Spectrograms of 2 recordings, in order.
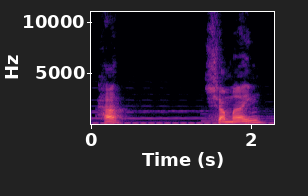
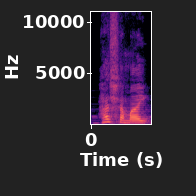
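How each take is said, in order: First: There is a pause between ha and shamayim. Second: Ha and shamayim run together without a pause. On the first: It shows that ha is a separate article. "Eu dei uma pausa para você entender que esse ha é um artigo" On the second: It is read as one word. "a gente lê de uma vez só"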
